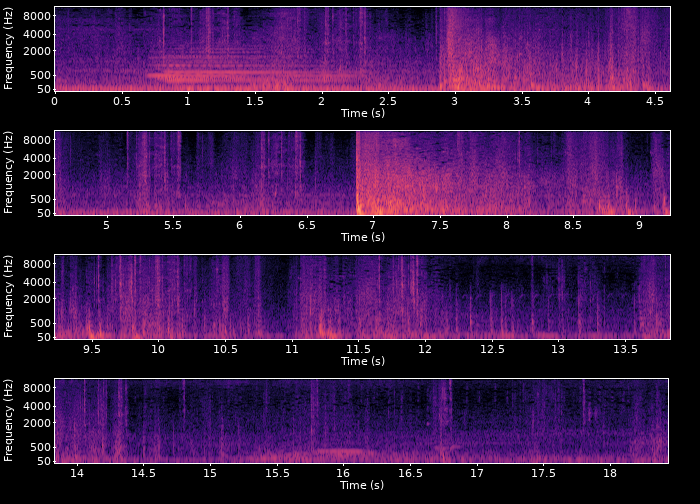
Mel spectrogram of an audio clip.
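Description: Building pieces snap and clatter into place in quick bursts.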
